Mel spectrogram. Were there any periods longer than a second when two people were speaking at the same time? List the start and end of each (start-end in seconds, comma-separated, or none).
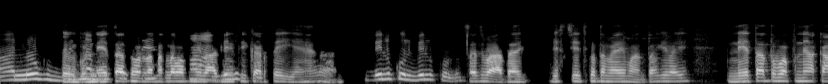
0.6-2.6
